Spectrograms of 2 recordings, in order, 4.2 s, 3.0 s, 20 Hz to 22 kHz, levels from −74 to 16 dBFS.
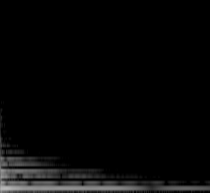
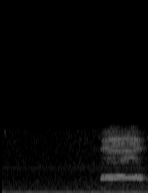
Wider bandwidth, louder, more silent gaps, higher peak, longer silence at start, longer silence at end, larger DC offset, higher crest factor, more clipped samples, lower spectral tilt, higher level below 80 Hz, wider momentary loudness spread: second, 5.8 kHz vs 8.2 kHz; first, -26 LUFS vs -37 LUFS; neither; first, -4 dBFS vs -28 dBFS; about the same, 0 s vs 0.05 s; first, 0.15 s vs 0 s; neither; first, 22 dB vs 16 dB; neither; first, -6.5 dB/octave vs 0 dB/octave; first, -58 dBFS vs -78 dBFS; about the same, 24 LU vs 22 LU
